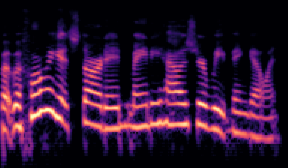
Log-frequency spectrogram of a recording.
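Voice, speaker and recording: A woman's voice: on the high side, no echo. Stuffy-nosed woman podcast co-host, chatty. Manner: relaxed, chatty, drawn-out fillers. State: a little stuffy. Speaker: podcast co-host, registered dietitian. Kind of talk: casual chat.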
